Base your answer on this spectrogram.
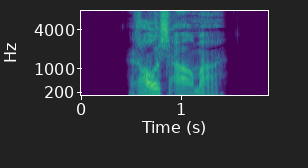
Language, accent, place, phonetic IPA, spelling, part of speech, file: German, Germany, Berlin, [ˈʁaʊ̯ʃˌʔaʁmɐ], rauscharmer, adjective, De-rauscharmer.ogg
- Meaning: inflection of rauscharm: 1. strong/mixed nominative masculine singular 2. strong genitive/dative feminine singular 3. strong genitive plural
